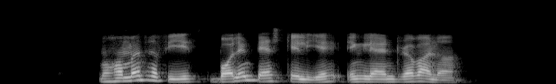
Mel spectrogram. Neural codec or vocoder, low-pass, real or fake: codec, 24 kHz, 1.2 kbps, DualCodec; 5.4 kHz; fake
